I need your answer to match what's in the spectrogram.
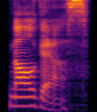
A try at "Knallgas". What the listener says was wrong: What's the spelling? KNA. You pronounce in German. You pronounce the K.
